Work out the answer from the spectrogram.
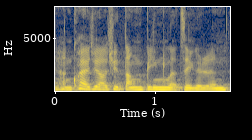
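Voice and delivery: usual speaking voice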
